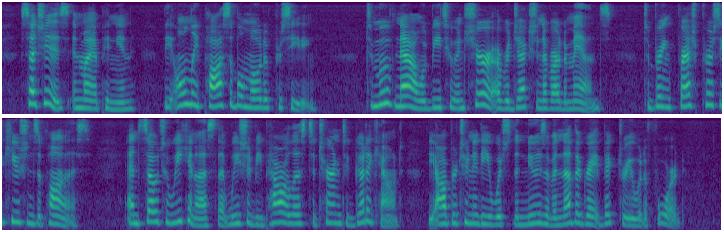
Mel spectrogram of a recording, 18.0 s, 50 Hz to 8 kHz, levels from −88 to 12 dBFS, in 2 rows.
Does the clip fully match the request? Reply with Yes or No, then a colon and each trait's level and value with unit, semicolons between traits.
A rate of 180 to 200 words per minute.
Yes: average, 185 wpm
